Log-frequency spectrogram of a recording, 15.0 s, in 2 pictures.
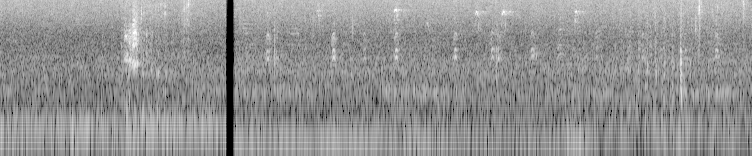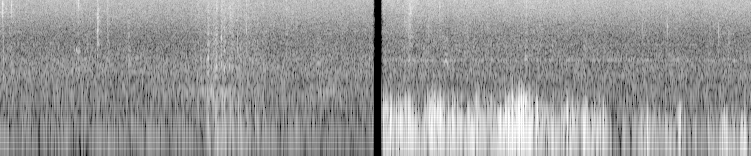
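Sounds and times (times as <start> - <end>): faint bird chirps: 2.4 - 6.2.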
